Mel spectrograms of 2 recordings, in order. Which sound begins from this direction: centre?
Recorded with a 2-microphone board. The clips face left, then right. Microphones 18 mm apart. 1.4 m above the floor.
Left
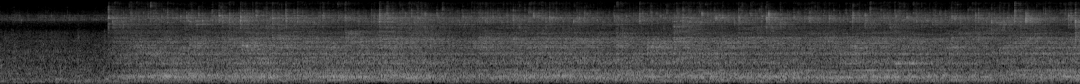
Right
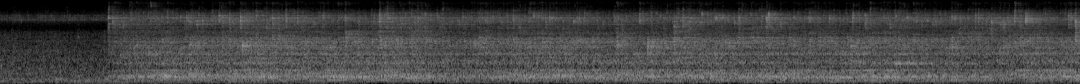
A running tap, at 1.1 s.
